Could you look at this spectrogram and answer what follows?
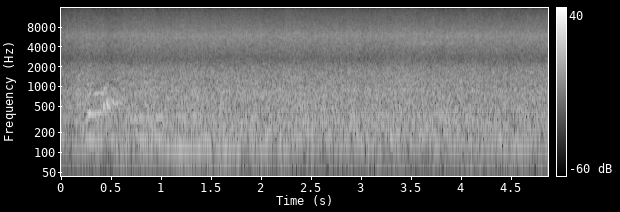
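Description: Heavy thunderstorm rain pouring down, a steady even rushing hiss.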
